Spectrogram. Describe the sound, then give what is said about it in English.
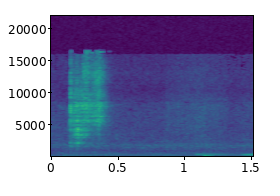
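A quiet, airy slurp of a sip of water, followed a moment later by a soft low thud, like a cup being set down. No one speaks. “Another water break.”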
